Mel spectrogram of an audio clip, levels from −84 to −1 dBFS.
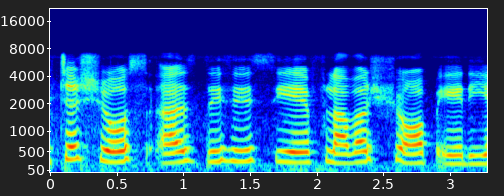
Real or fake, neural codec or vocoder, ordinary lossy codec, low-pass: real; none; none; 7.2 kHz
